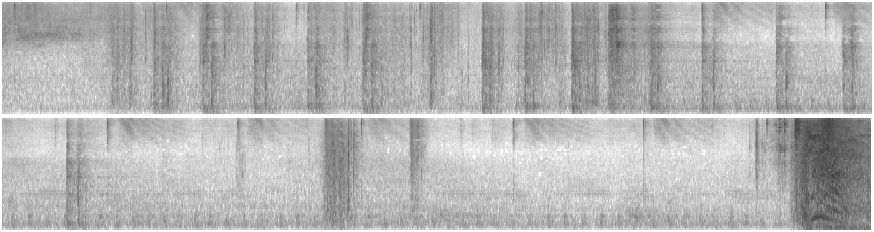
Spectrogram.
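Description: Footsteps clank slowly on a metal floor.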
